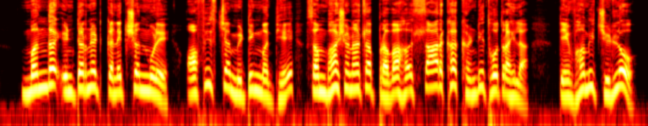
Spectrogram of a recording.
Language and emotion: Marathi, angry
